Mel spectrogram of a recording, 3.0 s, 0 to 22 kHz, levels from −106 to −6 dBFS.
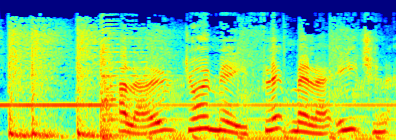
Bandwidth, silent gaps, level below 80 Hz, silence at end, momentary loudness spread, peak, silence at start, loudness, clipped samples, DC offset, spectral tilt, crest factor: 15.5 kHz; none; -36 dBFS; 0 s; 4 LU; -6 dBFS; 0 s; -17 LUFS; under 0.1%; under 0.1%; -4.5 dB/octave; 12 dB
